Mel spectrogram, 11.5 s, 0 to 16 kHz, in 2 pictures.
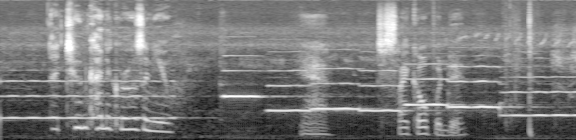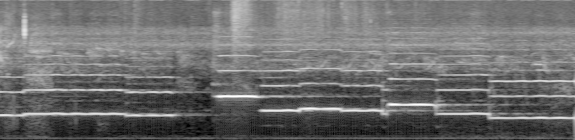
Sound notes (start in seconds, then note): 5.0 melody continues; 8.2 leaves rustle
